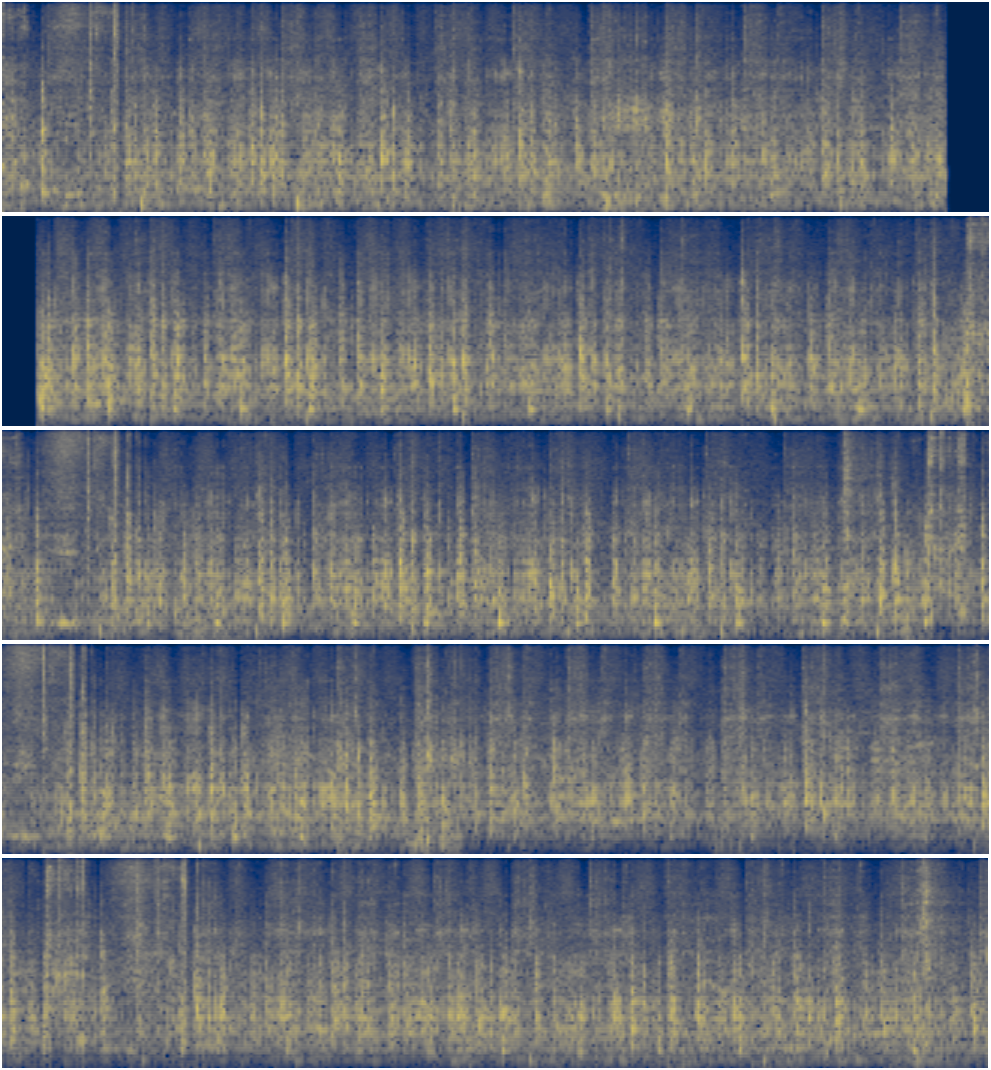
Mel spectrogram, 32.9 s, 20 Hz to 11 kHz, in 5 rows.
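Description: Economy 4 HP hit-and-miss gas engine running close up, a dense steady mechanical clatter from its moving parts. The sound cuts out for about half a second around six seconds in.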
